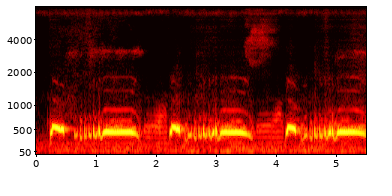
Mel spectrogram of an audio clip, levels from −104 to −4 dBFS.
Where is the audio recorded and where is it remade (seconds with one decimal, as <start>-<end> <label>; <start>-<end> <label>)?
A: 0.0-0.4 remade; 0.4-1.6 recorded; 1.6-5.5 remade

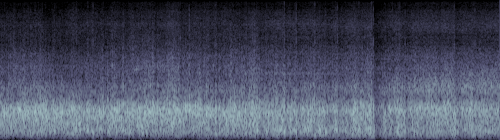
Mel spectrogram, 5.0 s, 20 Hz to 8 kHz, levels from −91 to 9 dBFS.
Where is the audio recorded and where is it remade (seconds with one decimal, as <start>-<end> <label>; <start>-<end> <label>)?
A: 0.0-1.2 recorded; 1.2-2.2 remade; 2.2-5.0 recorded

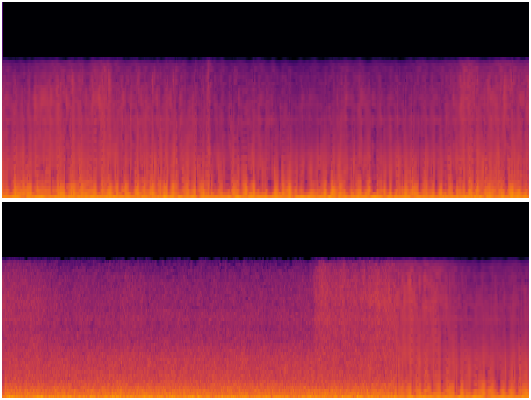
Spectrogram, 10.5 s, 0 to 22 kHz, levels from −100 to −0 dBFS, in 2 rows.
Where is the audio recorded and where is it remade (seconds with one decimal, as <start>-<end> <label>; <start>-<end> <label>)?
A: 0.0-5.3 remade; 5.3-9.2 recorded; 9.2-10.5 remade

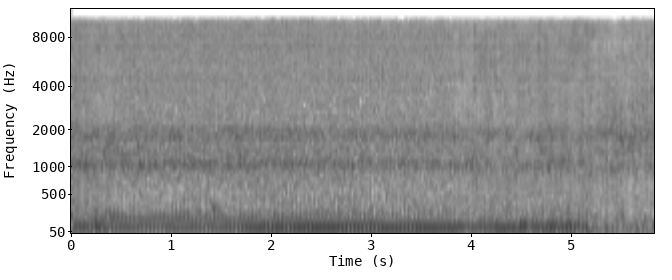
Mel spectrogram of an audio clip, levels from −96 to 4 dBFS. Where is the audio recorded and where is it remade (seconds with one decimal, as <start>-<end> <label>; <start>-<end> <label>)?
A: 0.0-0.4 remade; 0.4-3.8 recorded; 3.8-5.8 remade

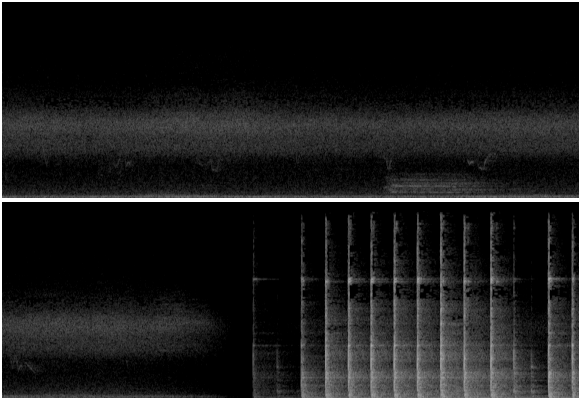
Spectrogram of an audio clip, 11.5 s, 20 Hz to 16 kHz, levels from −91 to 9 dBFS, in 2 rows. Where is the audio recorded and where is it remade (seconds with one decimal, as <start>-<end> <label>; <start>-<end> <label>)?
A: 0.0-11.5 recorded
